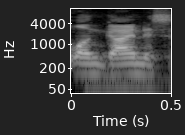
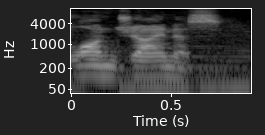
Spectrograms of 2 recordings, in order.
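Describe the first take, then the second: First: The g is not said like a j. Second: The g sounds like j, with a long i. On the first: The speaker calls it wrong. "It's not Longinus" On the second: The speaker calls it right. "Like J like jam, I like tide"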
